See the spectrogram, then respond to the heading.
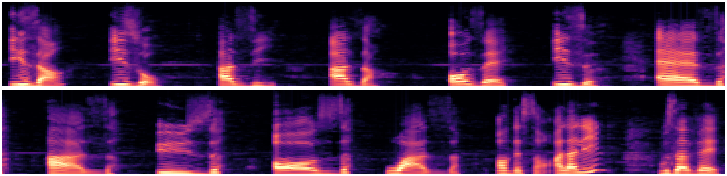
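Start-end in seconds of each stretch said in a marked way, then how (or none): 0.1-11.8 isolated syllables, each one distinct with a pause; syllable drill. Shown as a demonstration. Teacher reading syllables to children, measured and separated. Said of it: "on va lire les syllabes maintenant".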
